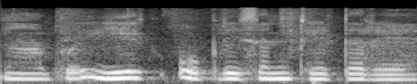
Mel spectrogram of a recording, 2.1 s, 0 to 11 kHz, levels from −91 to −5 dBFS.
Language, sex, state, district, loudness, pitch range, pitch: Hindi, female, Uttar Pradesh, Shamli, -14 LUFS, 210-240 Hz, 225 Hz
